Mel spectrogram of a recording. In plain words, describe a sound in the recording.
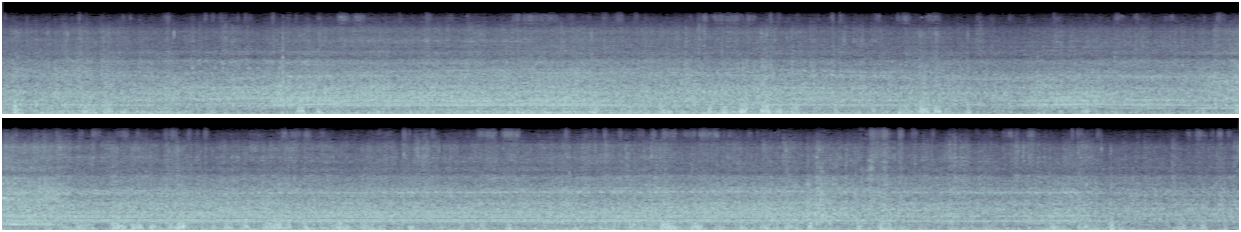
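Wind rumbles and buffets loudly.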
